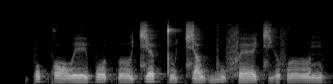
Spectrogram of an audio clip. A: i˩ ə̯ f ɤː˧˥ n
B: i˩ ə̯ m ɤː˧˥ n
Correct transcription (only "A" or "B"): A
